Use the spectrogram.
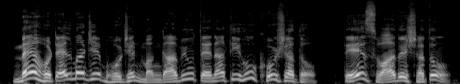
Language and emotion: Gujarati, happy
